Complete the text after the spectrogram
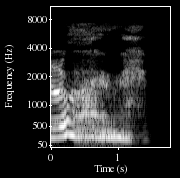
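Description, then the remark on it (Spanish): A human voice imitates Tío Tigre, a tiger in a folk tale, growling contentedly: one loud, low, drawn-out rumbling groan lasting just over a second, steady in pitch before fading out into silence. “gruñó complacido.”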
